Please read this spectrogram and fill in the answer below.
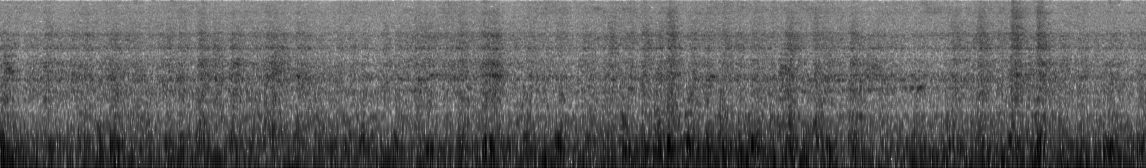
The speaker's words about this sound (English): The engine train reaches the bridge, suspending itself high over the glen, pulling the carriages through behind it.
